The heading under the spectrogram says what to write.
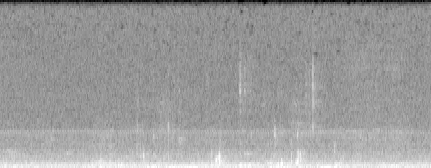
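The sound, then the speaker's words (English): Someone quietly drinks water, with soft wet gulping and a few small mouth clicks over a low, steady background hiss. No one speaks. “Let me drink some water”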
